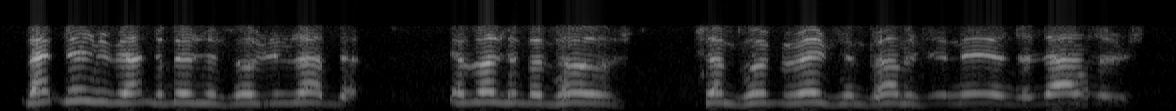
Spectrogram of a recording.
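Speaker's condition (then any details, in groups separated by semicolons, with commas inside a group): Throat cancer; speech impediment, may be hard to understand, sometimes chokes up while speaking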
